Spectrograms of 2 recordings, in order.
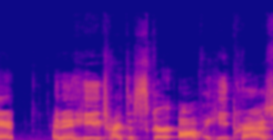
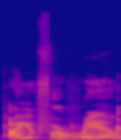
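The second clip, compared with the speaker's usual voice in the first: outraged disbelief; 7 semitones higher, slower than usual. Real, not acted. Outraged at the supervisor.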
